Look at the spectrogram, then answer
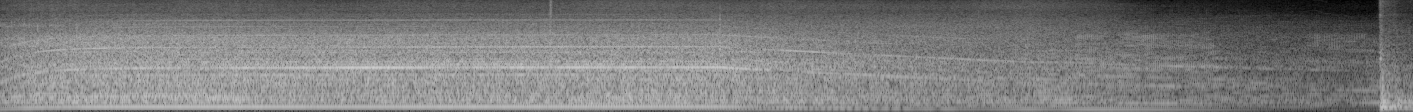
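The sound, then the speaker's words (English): An electric sander whirs loudly with a steady, buzzing motor hum, then its pitch sinks as it winds down over several seconds before cutting off with a small click. “What's the power tool attached to that? It is this. This is a sander.”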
